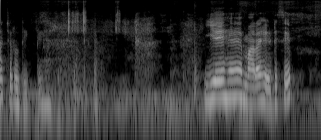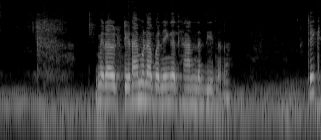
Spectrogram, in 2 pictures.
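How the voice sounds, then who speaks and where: A woman's voice: mid-range voice, dark tone, highs cut off. A woman giving a casual hands-on hairdressing lesson, chatty and repeating key terms to drive them home. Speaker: hairdressing teacher.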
